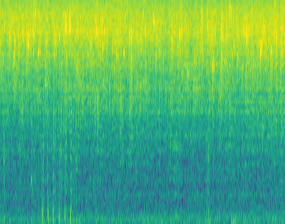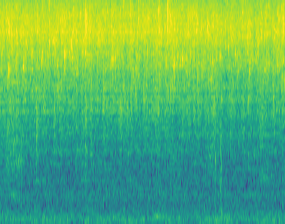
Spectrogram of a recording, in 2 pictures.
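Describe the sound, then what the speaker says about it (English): Potatoes sizzle in hot oil for a green bean and potato curry, a steady, loud, dense crackle and hiss that runs unbroken from start to finish with no talking. "Yes, you hear that hot oil."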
